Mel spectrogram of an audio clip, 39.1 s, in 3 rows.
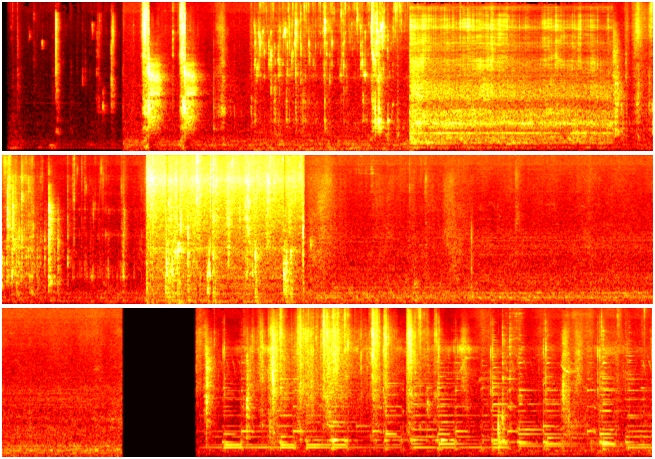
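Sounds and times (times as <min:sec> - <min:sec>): immersion blender whirring: 0:08.2 - 0:12.5
hiss with crackles: 0:15.9 - 0:19.1.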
